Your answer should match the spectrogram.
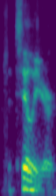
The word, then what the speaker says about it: Atelier: Atelier is the pronunciation.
